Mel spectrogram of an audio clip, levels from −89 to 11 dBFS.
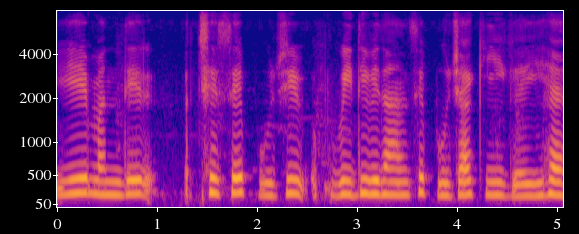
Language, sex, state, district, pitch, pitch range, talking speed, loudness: Hindi, female, Bihar, Katihar, 205 Hz, 195-220 Hz, 130 wpm, -16 LUFS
